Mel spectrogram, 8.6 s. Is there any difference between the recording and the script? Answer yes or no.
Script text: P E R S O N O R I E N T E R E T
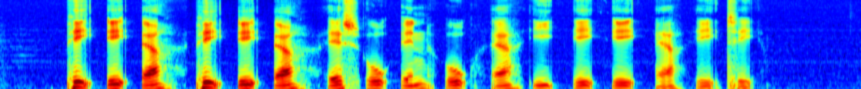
yes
